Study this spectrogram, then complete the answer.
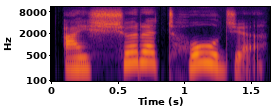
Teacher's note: should have becomes shoulda, and told you becomes told ya.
